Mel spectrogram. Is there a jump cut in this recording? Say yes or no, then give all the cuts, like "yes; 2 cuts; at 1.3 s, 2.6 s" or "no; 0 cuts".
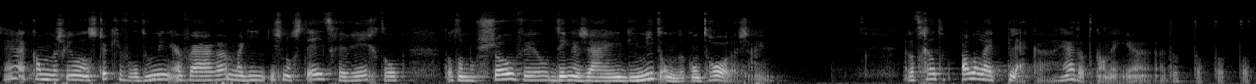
no; 0 cuts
